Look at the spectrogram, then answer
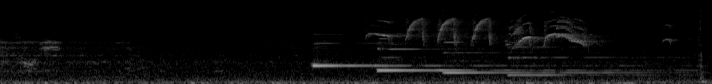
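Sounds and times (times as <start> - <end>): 
alert sound: 3.1 - 6.6.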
